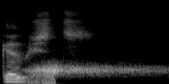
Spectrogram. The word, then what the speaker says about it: ghost: spooky of all are ghosts and to say this correctly first don't pronounce the h it's silencing ghost the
